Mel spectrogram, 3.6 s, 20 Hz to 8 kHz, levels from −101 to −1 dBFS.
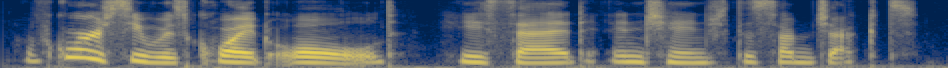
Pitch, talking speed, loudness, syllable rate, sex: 210 Hz, 205 wpm, -20 LUFS, 5.1 syllables/s, female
